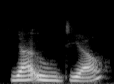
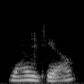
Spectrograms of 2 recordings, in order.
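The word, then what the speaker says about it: Jehudiel: Jahudiel. Jahudiel. I always struggle with their name. Silent H. Sometimes it's spelled with a G, which is still silent.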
